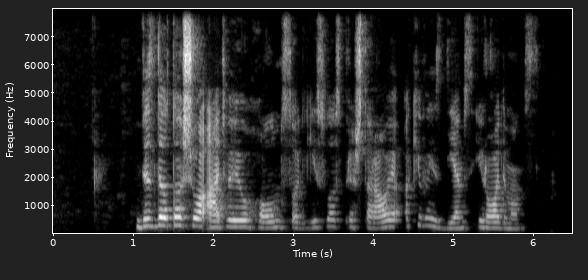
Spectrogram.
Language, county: Lithuanian, Utena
